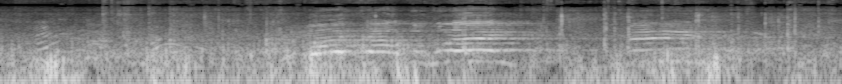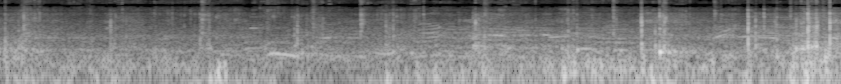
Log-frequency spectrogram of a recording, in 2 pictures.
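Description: A Household Cavalry horse's shod hooves clip-clopping at a walk on paving stones, mixed with crowd chatter and a raised voice about two seconds in.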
